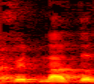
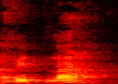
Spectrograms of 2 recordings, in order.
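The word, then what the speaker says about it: فتنة: anak-anakmu hanya sebagai cobaan saya baca fitnatun bukan fitnah walaupun di waqaf karena kalau cara baca kitab kuning seperti itu pak Agus Ayo kita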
